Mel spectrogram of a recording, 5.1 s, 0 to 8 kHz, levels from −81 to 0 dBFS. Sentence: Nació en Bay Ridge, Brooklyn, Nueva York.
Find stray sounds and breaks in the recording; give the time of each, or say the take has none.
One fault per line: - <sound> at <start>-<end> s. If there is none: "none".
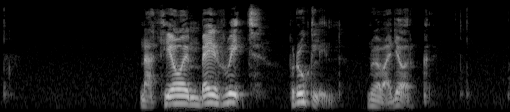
none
